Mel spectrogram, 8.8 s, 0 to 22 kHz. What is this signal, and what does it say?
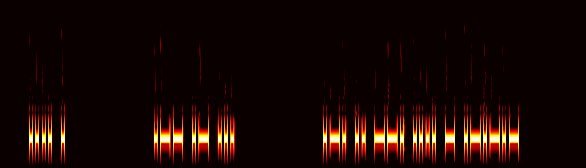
Morse code, heard as a keyed tone, about 25 wpm, 700 Hz. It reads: HE WAS RIGHT.
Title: 4x Word-Spacing - Sentences from Top 500 Words - 25wpm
